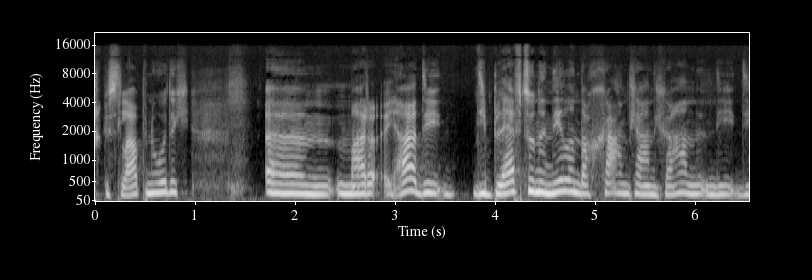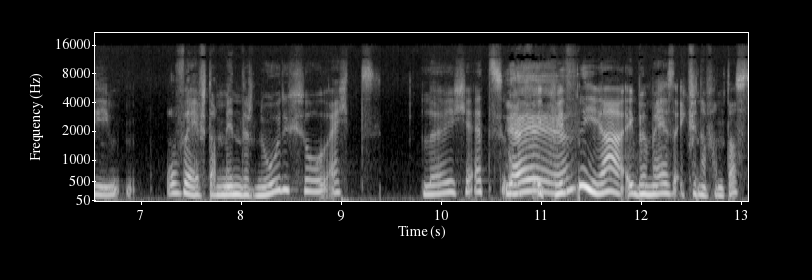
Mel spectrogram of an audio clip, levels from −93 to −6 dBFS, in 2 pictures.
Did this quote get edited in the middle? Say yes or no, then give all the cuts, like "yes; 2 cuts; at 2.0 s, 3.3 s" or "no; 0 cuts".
no; 0 cuts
